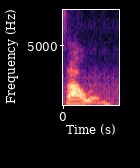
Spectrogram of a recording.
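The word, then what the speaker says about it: Samhain: spelled sa mhm a I end but it's pronounced sullen and that's you know a witch's holiday my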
